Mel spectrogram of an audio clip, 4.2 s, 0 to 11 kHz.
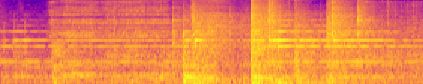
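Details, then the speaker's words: Full-size reproduction of 1867 Otto & Langen free-piston engine, governor adjusted up to near 80 RPM, hydrogen ignition flame: slow uneven heavy thumps and clatter about once a second; normal running. "getting up more near 80 RPM. Yeah, a little bit more speed."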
